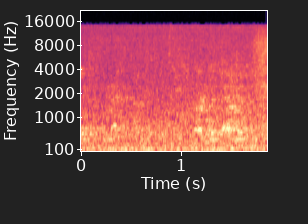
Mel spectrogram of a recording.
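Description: A dense chorus of sled dogs barking and whining together, a steady, noisy din with thin high whines rising briefly near the end.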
